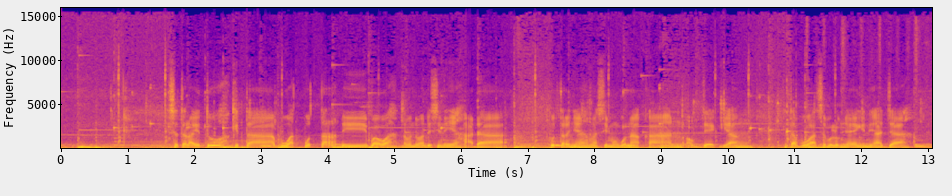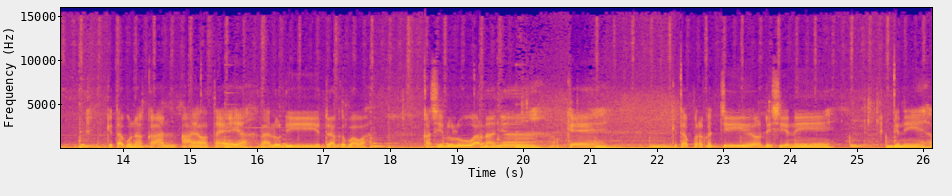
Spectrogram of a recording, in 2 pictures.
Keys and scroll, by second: 3.1 z, 7.8 v, 9.3 ctrl+alt+2, 10.8 ctrl+z, 18.2 i, 20.7 v, 25.2 z.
